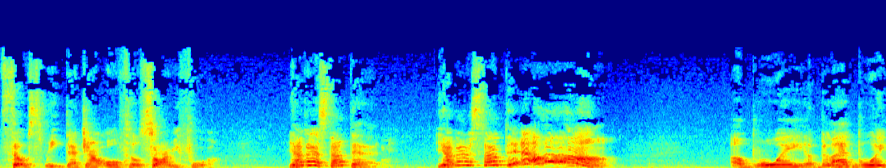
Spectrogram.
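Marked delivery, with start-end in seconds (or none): 2.9-3.8 scolding viewers. Real, not acted. Scolding viewers who pity son. 4.4-5.2 high, scolding through a laugh. Real, not acted. Mother laughing as she scolds viewers who pity her son. 5.4-6.1 sharp, very high uh-uh; emphatic no. Real, not acted. Mother refusing viewers' pity for her son, very high uh-uh.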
